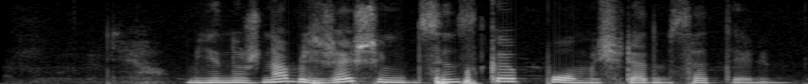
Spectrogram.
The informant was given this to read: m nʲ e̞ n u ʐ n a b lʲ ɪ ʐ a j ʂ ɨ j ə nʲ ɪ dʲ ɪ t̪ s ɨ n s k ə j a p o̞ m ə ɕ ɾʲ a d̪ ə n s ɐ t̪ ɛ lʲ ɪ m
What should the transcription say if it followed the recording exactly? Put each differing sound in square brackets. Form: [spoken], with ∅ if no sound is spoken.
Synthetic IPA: m nʲ e̞ n [ʊ] ʐ n a b lʲ ɪ ʐ a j ʂ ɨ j ə [mʲ] ɪ dʲ ɪ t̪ s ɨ n s k ə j [ə] p o̞ m ə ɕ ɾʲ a d̪ ə [m] s ɐ t̪ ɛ lʲ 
